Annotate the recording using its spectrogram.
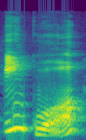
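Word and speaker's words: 苹果: Pues porque nochebuena en chino se dice PINGANYE y manzana se dice PINGGUO y ya sabes lo que les gusta a los chinos los juegos de palabras.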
